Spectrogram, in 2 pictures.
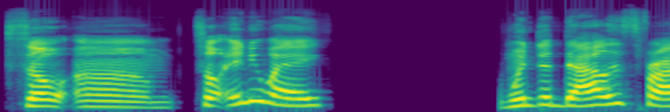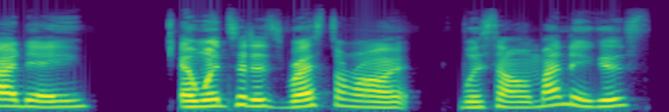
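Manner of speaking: ordinary talk, nothing marked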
